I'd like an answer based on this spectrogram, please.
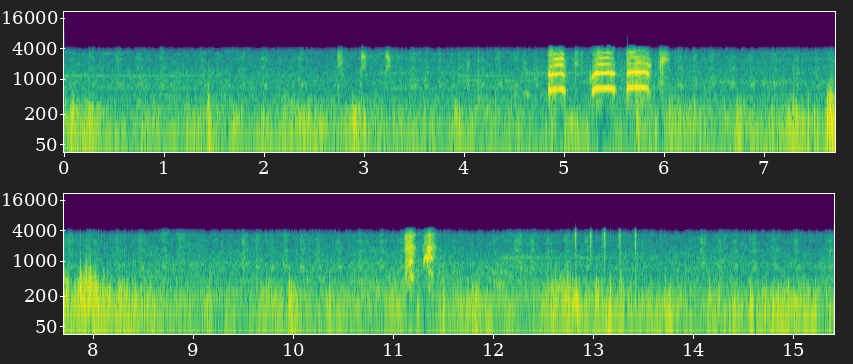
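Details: A squirrel barking as a threat while shaking its tail. Short bursts of three or four sharp, nasal, harmonic chuck notes come in quick succession, then a long pause, then another brief burst over faint background hiss.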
